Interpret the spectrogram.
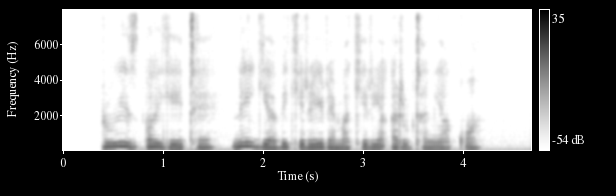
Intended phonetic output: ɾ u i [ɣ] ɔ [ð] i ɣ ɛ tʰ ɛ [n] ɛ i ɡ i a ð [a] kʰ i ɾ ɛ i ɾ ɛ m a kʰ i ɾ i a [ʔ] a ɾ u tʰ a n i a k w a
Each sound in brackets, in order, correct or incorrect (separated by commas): incorrect, incorrect, correct, incorrect, correct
